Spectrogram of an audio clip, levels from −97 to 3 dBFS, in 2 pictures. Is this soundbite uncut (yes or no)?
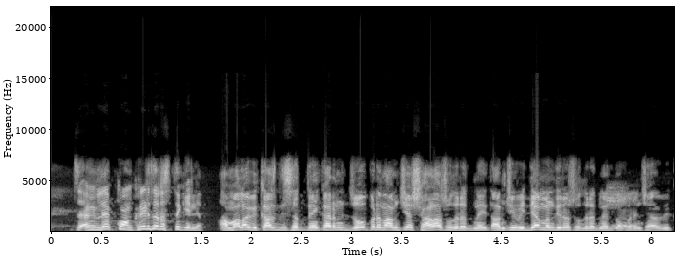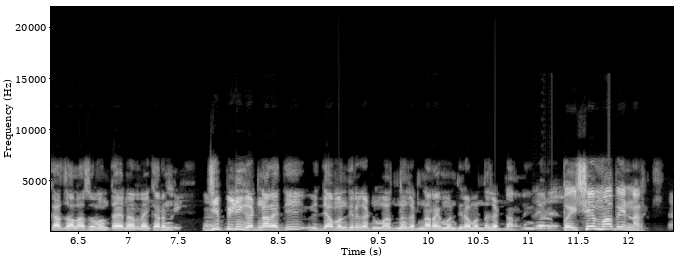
no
